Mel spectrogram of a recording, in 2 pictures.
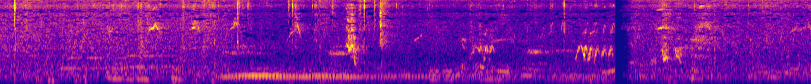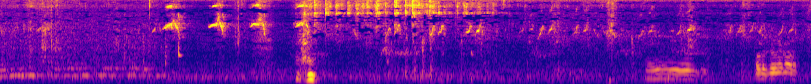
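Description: Domestic ducklings peeping, a scatter of short high cheeps while they are being gathered up.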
